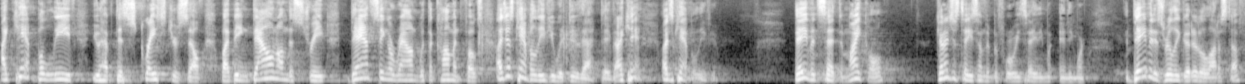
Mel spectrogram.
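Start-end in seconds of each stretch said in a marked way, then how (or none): none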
